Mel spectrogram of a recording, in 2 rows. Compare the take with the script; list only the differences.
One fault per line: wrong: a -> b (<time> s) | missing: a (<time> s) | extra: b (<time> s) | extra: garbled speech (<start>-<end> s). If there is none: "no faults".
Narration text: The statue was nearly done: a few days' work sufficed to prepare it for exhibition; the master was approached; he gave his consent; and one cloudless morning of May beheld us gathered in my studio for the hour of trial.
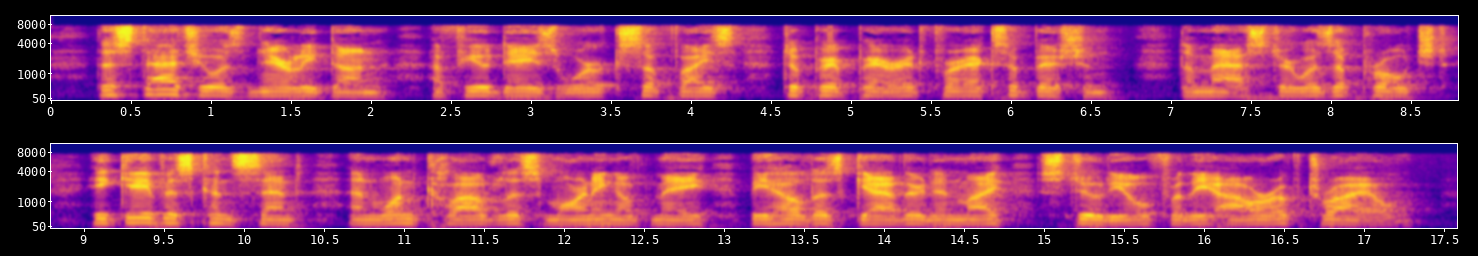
no faults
